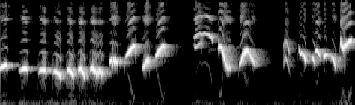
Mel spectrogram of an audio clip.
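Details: White-rumped shama (murai batu) being trained to sing often: fast, rich song of varied chirps, rising whistles and warbled slurs, delivered in quick bursts with two brief pauses.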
